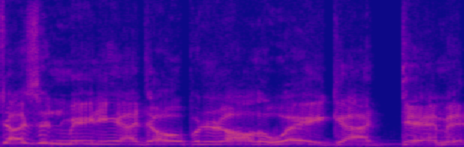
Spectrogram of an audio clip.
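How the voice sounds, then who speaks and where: A raspy, shouted put-on character voice at a moderate pace, with clear music in the background. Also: man, extremely high pitch for a man. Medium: video game. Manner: hippie slang, gruff.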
